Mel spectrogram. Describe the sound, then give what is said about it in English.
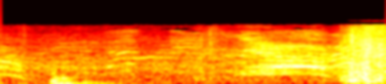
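A heavy thud as a wrestler takes a sidewalk slam on the ramp in a wrestling arena. After the impact, the crowd's roar swells and stays loud, with voices talking over it. “Mike with a sidewalk slam on Tozawa right on the ramp. Through the arena here as it reverberated.”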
